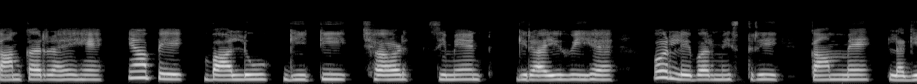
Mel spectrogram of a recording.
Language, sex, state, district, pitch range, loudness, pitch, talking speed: Hindi, female, Bihar, Saran, 220-230 Hz, -17 LUFS, 225 Hz, 130 wpm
